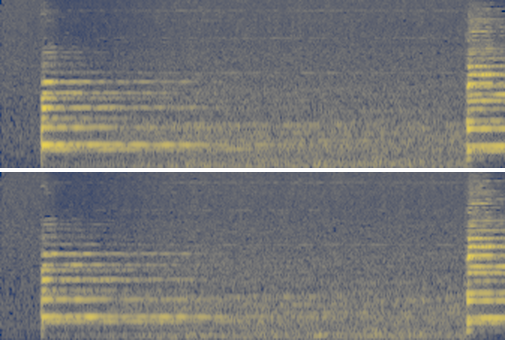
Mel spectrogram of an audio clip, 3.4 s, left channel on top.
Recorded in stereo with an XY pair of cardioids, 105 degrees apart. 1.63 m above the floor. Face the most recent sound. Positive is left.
turn(degrees=0)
